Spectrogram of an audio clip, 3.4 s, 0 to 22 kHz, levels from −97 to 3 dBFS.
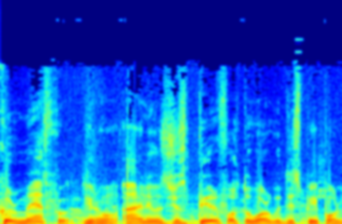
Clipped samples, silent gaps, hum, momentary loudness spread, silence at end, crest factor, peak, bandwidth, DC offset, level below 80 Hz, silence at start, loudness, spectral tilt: under 0.1%; none; none; 5 LU; 0 s; 12 dB; -6 dBFS; 16 kHz; under 0.1%; -44 dBFS; 0 s; -19 LUFS; -6.5 dB/octave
